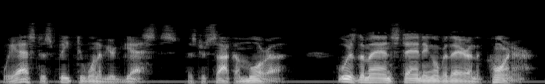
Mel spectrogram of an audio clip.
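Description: A man voicing a calm, unruffled police captain who speaks quietly with restrained menace. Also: very deep voice, fairly quick, breathy edge, no room sound, highs cut off, exaggerated voice. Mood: calm, menacing.

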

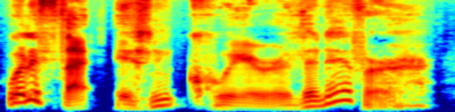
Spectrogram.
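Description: Man voicing a gruff, hearty hobbit farmer. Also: low voice, huge pitch swings, normal speed, darkish tone, no echo, clean studio sound, full character voice. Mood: astonished. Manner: rustic, blunt, exclamatory. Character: gruff, hearty, suspicious but hospitable middle-aged hobbit farmer. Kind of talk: dramatized fantasy audiobook character.

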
